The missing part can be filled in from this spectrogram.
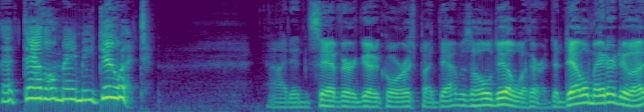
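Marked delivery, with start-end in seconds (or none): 0.0-1.5 very high-pitched, drawn-out female voice. Imitating what a woman always used to say, in a high-pitched voice. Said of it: "she would just in a high pitched voice".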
